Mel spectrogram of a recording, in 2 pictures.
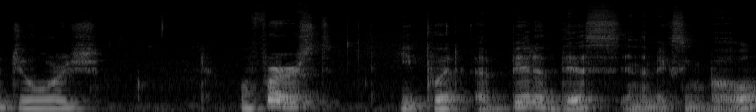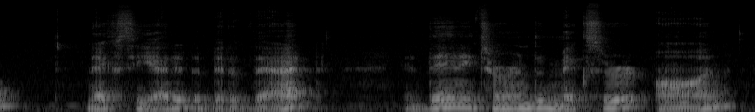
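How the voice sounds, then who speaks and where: A man reading a picture book aloud to young children in an expressive way, stretching key words and adding chatty, murmured asides. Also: on the low side.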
